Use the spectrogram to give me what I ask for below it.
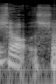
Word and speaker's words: Muscle Shoals: But that's the thing is that they went to Muscle Shores, right? Is that how you say it? – Shoals.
